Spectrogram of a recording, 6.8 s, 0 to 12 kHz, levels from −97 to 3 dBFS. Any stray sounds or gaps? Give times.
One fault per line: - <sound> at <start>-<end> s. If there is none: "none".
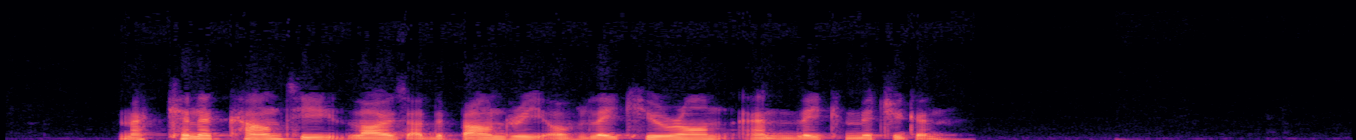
none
